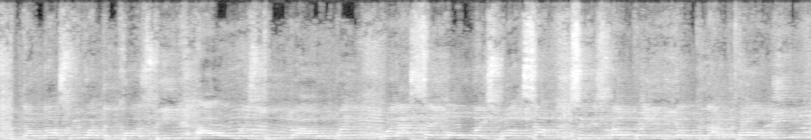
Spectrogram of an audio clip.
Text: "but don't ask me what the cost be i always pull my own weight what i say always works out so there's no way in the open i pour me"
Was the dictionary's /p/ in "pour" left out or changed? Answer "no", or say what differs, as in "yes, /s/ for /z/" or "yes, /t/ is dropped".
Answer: yes, /f/ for /p/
